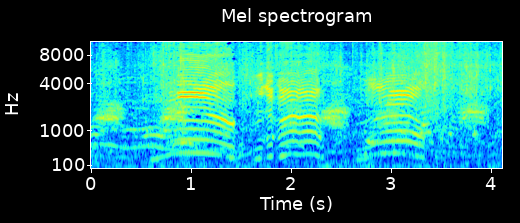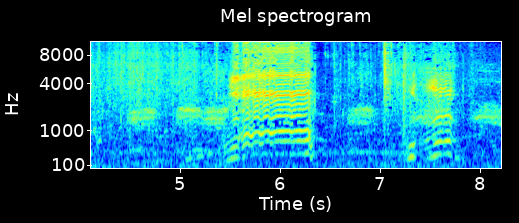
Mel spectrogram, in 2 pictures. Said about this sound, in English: If a Muslim in Bombay offers you mutton, it's a fair bet they really mean goat. A goat's a very adaptable fellow, far more useful than a sheep. And especially here on the pavement outside Jula Maidan in Baikala.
